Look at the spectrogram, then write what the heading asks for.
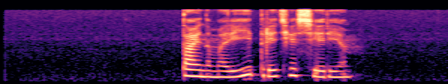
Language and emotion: Russian, neutral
